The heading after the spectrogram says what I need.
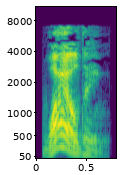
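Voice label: "wilding", British English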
